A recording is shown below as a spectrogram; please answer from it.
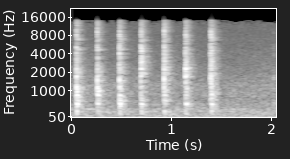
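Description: A quick, even run of light taps, about four or five a second, seven in all, stopping about a second and a half in.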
